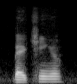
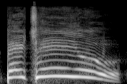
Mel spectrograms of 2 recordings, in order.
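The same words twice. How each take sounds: First: Low, soft, stern call of the name; angry mom on the phone; mom's angry voice. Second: High, very slow, stretched happy call; delighted mom calling her son; mom's happy voice. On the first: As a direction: say the name like a cross mother. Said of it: "Dona Ana com voz de brava". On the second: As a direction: sing out the name like an overjoyed mother. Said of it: "Minha mãe tava com voz de feliz". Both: Retold or imitated.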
